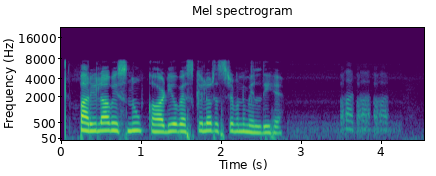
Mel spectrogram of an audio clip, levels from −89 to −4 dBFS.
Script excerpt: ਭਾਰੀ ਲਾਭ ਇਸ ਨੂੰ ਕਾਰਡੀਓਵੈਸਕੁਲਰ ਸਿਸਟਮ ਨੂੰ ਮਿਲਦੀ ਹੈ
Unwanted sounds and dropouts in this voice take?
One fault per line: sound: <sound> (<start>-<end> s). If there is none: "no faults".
sound: laugh (3.5-4.1 s)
